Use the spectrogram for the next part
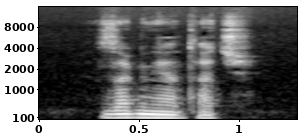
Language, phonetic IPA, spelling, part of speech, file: Polish, [zaˈɟɲatat͡ɕ], zagniatać, verb, LL-Q809 (pol)-zagniatać.wav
